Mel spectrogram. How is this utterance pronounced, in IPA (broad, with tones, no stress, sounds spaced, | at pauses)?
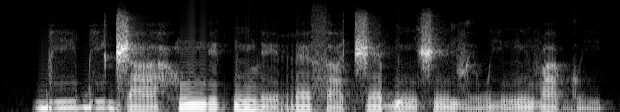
b iː˦ ɓ i˦ d͡ʒ aː˨ h ũ˦ ŋ e˦ k͡p ĩ˦ l e˨ r ɛ˦ s a˨ t͡ʃ ɛ˦ ɓ ĩ˨ ʃ ĩ˨ v ɪ˨ w i˦˨ n ĩ˦ β a˦˨ ɡʷ i˨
